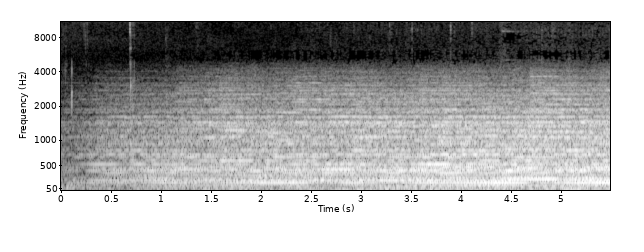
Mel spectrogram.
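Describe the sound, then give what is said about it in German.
The ten newly cast bells of Notre-Dame Cathedral in Paris, hung across its two towers, ring together on Ascension Day in a dense, sustained peal, their overlapping tones swelling into a rich, continuous wash that grows slightly louder, with no voices present. “Und das sind jetzt die Glocken von Notre-Dame.”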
